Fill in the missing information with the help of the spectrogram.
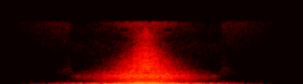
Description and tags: just a sweep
